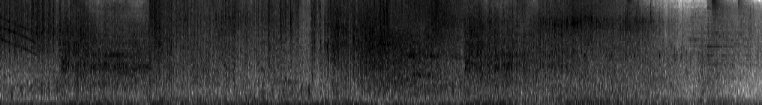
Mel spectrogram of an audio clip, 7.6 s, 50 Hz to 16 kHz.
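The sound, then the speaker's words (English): Heavy explosions from two neutron bombs dropped by a bomber jet in a video game: a loud, unbroken roaring rumble with many booming bursts running through it. “Ready a bomber jet loaded with 2 neutron bombs. I want the target to be Pavlov City, dead center. Order received and carried out.”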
